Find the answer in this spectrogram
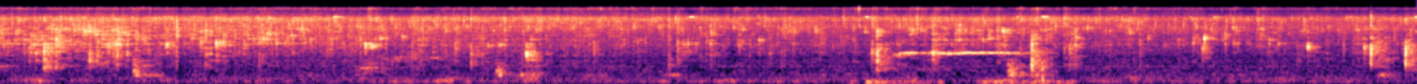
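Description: Potato cubes sizzling in hot oil in a nonstick pan, stirred with a silicone spatula, with small scraping and tapping sounds. A brief high squeak about halfway through.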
